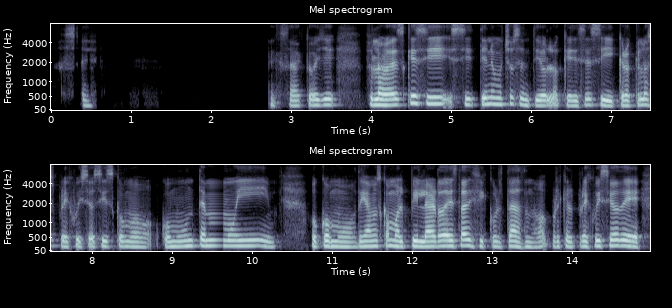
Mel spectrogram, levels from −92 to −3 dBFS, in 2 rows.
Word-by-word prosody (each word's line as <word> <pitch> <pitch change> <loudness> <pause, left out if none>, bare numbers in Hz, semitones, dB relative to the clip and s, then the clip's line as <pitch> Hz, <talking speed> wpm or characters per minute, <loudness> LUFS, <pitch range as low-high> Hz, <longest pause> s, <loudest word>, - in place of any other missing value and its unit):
Sí. 170 -2 -13 2.2
Exacto. 175 +2 -5
Oye, 195 +1 +1 0.4
pues 195 - 0
la 195 - +7
verdad 190 0 +6
es 195 0 -1
que 255 -1 +3
sí 235 -2 +1
sí 205 - -1
tiene 220 +2 0
mucho 215 +1 -2
sentido 185 -5 0
lo - - -1
que 170 - -3
dices, 195 +4 -3
y 170 -3 +3
creo 175 0 -1
que 190 - -2
los 195 -1 -1
prejuicios 170 -4 -3
sí 180 - -1
es 175 - -5
como 165 -3 -3
como 175 +1 -1
un 195 0 -1
tema 195 0 0
muy 190 -2 0 0.4
o, - - -1
como, 175 -3 +1
digamos, 180 +2 +1
como 195 -2 +1
el 175 0 +1
pilar 175 -1 +4
de 190 0 +6
esta 195 +2 +2
dificultad, 175 -3 -1
¿no? 165 0 -5
Porque 175 0 -4
el 165 - -2
prejuicio 190 +3 0
de 180 -4 +3
185 Hz, 170 wpm, -23 LUFS, 175-195 Hz, 2.2 s, la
